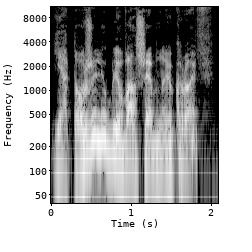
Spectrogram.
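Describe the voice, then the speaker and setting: A mocking sorcerer lord drawls every word in a low, purring voice, as a male reader puts him on. He sounds amused and condescending, never in a hurry. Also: sing-song, a little slow, breathy edge, dry recording, studio quality, full character voice. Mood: purring menace.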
